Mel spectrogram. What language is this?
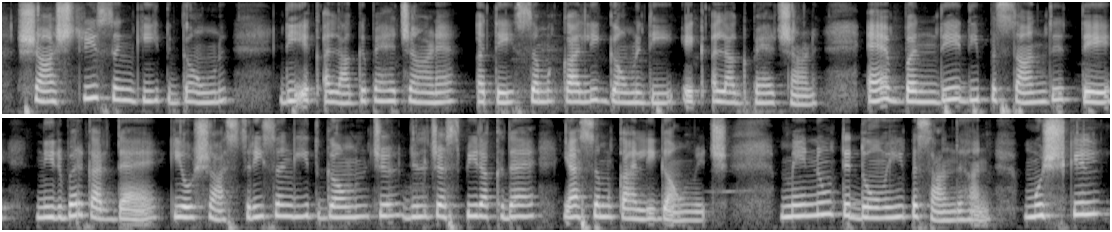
Punjabi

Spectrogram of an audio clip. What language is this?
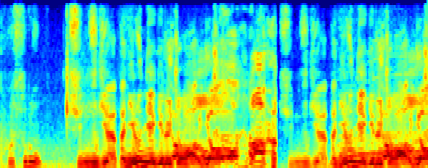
Korean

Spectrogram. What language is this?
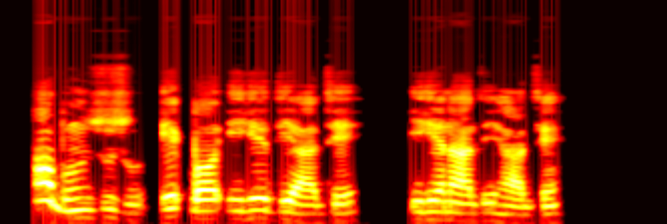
Igbo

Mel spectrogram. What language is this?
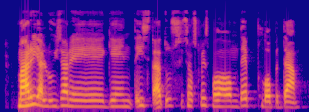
Georgian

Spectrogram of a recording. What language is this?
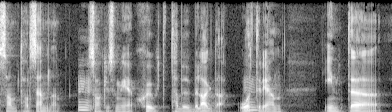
Swedish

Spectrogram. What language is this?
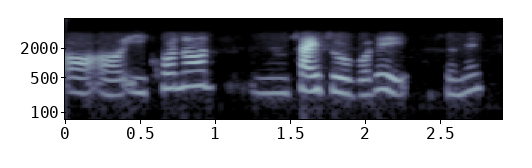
Assamese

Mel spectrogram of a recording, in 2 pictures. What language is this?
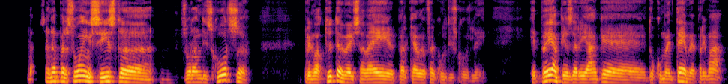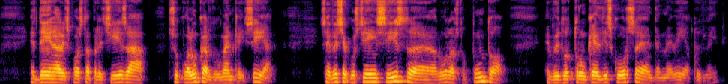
Piedmontese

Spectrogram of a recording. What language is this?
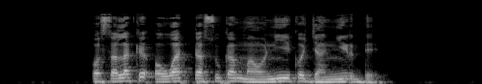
Borgu Fulfulde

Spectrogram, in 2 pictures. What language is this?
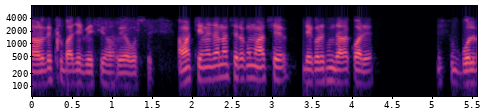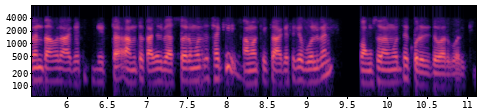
Bangla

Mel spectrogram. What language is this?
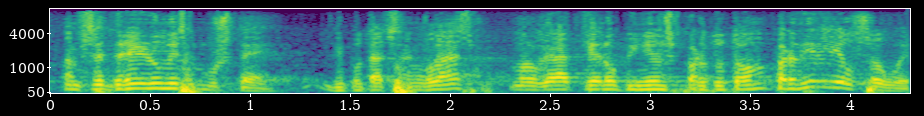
Catalan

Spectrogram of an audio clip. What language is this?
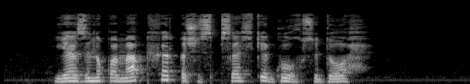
Kabardian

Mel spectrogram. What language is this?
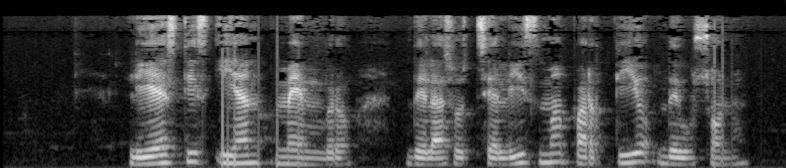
Esperanto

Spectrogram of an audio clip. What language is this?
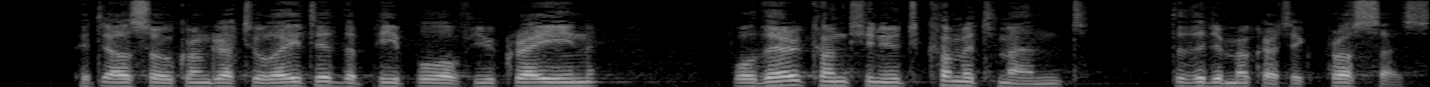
English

